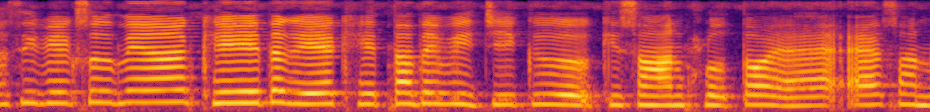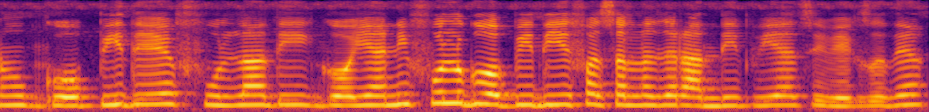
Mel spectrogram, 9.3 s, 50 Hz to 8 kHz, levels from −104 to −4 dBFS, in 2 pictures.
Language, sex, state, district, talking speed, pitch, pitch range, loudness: Punjabi, female, Punjab, Kapurthala, 220 wpm, 255 Hz, 245-275 Hz, -16 LUFS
